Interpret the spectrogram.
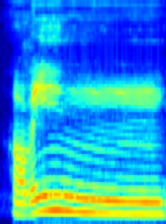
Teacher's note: İndillahi kəlməsində ayn hərfinin məxrəci boğazın ortasından çıxarılacaq. Nun səsi, nun hərfi dələ yetişdikdə ixva olacaq. Nunun 1/3 hissəsi dəl hərfinin məxrəcində gizlədiləcək. Dəl hərfi dilimizdəki d hərfinin məxrəci kimidir.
